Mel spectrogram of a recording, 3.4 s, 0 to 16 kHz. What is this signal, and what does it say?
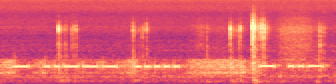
Morse code, heard as a keyed tone, about 26 wpm, 810 Hz, with radio noise. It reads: T25 TU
